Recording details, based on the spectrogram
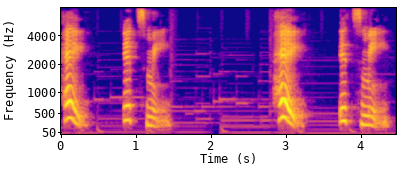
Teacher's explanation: at the beginning of the sentence my intonation Rises and then it falls at the end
